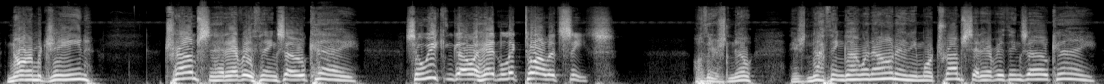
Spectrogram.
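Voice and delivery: cartoonish gee-whiz hillbilly voice; mock Trump supporter. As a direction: gush it like a naive country bumpkin. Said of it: "the average Trump supporter, uh, says".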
